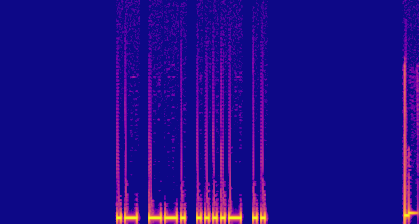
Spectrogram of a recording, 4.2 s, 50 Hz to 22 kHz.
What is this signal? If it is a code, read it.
Morse code, heard as a keyed tone, about 30 wpm, 700 Hz. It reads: AG4I
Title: USA Call Signs - 3x Character Spacing - 30wpm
